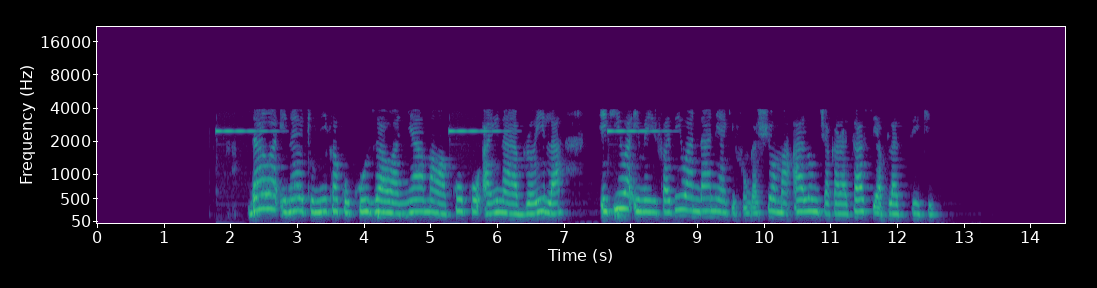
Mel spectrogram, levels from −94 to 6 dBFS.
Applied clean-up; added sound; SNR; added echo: none; Ringtone / Bell; 11 dB; reverberation time 0.4 s.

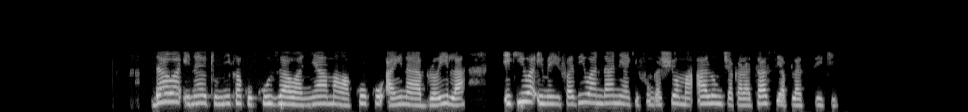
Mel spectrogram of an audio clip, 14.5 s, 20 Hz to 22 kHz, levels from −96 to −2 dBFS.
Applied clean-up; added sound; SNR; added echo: none; none; none; none.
